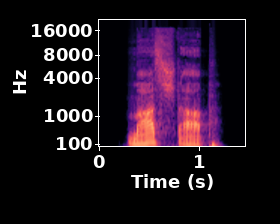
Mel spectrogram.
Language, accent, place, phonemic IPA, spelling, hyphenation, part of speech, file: German, Germany, Berlin, /ˈmaːsˌʃtaːp/, Maßstab, Maß‧stab, noun, De-Maßstab.ogg
- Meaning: 1. measuring rod, yardstick, rule 2. scale (of a map, model) 3. measure, standard, criterion, yardstick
